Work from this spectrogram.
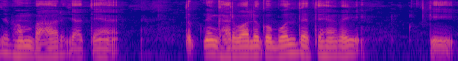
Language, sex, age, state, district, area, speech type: Urdu, male, 18-30, Uttar Pradesh, Gautam Buddha Nagar, rural, spontaneous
